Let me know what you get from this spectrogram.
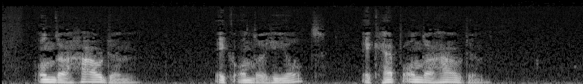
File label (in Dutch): onderhouden ik onderhield, Dutch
